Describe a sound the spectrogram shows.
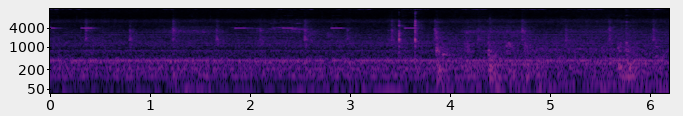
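A copier hums steadily.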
